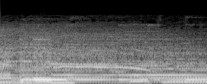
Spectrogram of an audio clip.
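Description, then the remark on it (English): An audience shouts a drawn-out, loud "amen" together after a blessing given in the name of Jesus, many voices blending into one sustained cry over steady, held keyboard chords for about two seconds. “And everybody shouted, amen.”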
